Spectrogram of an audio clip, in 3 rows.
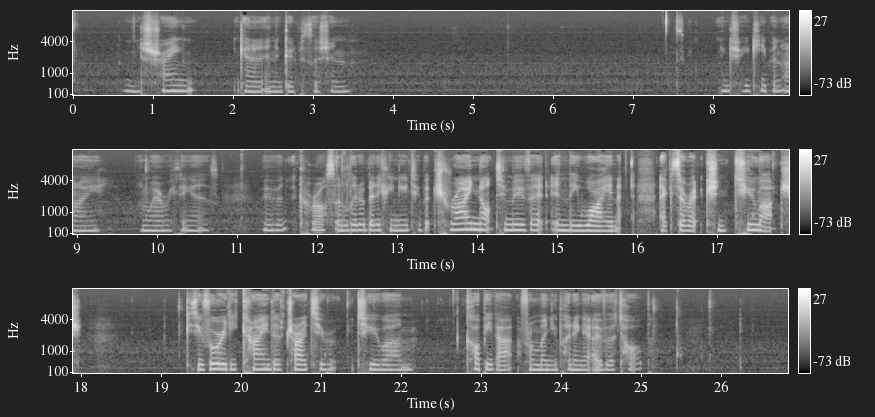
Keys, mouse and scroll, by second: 0.0 middle click, 1.9 middle click, 2.1 shift+middle click, 11.1 click, 12.8 middle click, 16.8 scroll down 2, 17.3-17.7 scroll up 2, 17.7 middle click, 19.8 click, 20.9-21.3 scroll down 3, 21.3 middle click, 25.4 scroll up 2, 25.9 middle click.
